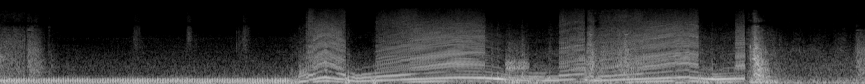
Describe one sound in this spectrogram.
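A motorcycle engine hums, then revs up and down loudly.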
